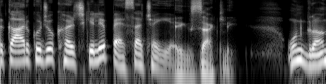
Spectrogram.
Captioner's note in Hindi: नाक से की जाने वाली आवाज़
